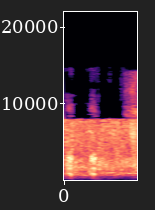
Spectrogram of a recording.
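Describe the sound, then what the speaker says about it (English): A studio audience claps for a divorce lawyer guest on a talk show, a brief burst of applause. "please get a round of applause for the divorce lawyer of Atlanta, Georgia"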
